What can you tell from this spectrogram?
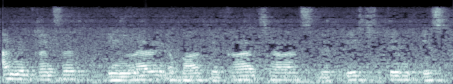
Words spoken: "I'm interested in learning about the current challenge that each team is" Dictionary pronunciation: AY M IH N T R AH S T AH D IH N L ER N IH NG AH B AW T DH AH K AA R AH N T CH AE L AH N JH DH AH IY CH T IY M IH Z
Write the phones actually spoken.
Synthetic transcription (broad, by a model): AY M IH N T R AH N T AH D IH N L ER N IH NG AH B AW T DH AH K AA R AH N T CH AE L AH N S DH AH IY S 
